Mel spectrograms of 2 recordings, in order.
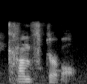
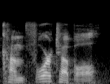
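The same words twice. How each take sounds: First: The middle syllable is dropped completely. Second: The middle syllable is fully pronounced. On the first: The speaker calls it right. "the middle syllable is dropped completely" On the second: The speaker calls it wrong. "it's not comfortable"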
